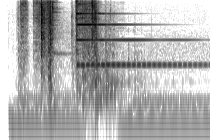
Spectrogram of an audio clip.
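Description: Two quick clicks, then a bright bell-like ding that rings out and fades, over a low held tone that steps down in pitch about a second in. It has the pattern of a cash-register 'ka-ching' sound effect.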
